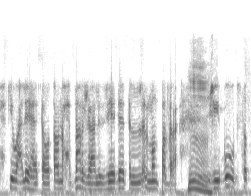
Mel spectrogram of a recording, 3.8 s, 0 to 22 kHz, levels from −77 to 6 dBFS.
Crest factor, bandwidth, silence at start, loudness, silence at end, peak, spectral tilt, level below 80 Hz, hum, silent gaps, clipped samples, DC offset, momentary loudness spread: 14 dB; 11 kHz; 0 s; -28 LUFS; 0 s; -14 dBFS; -5.5 dB/octave; -48 dBFS; none; none; under 0.1%; under 0.1%; 4 LU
